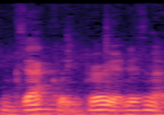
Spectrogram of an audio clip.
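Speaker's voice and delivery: ordinary delivery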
